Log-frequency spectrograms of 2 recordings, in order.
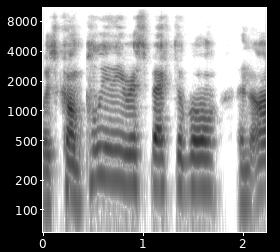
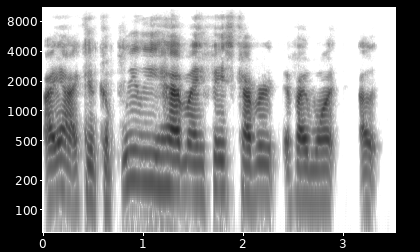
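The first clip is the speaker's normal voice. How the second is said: plain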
